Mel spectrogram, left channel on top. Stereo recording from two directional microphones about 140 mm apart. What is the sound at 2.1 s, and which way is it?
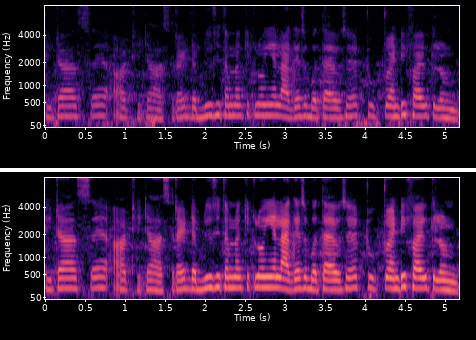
A woman's voice, 25° right (ahead or behind).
